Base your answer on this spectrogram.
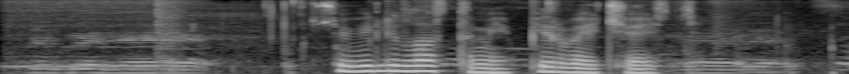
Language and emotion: Russian, neutral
